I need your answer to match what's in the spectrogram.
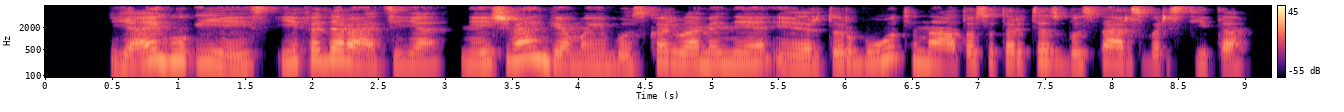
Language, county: Lithuanian, Kaunas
